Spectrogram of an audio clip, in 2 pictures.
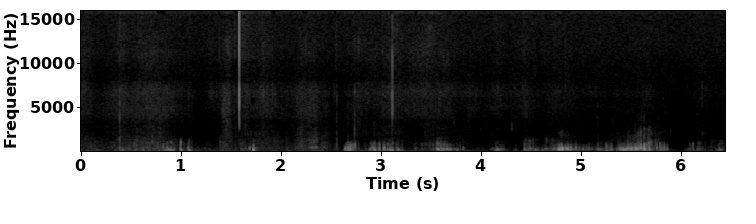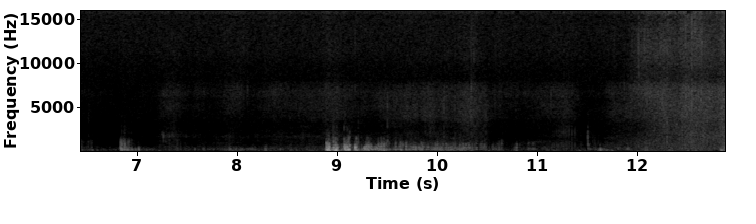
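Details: Person lying on a bed after about 28–30 hours of fasting for weight loss (from 65–67 kg to 49 kg): low, rumbling, gurgling bursts coming and going over several seconds; stomach growling (borborygmi) on an empty stomach.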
